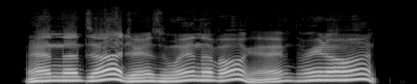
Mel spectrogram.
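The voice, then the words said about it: Impression of a baseball announcer. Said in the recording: “That was my impression of Vin Scully. So I'm not saying it was good. I'm not saying it was bad. It was all right.”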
